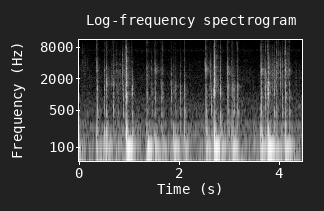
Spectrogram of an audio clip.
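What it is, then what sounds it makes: Mechanical keyboard typing. Fingertips type on a mechanical keyboard with an aluminium case and plastic keycaps. The keystrokes come in several quick bursts, each a sharp clack with a low thump that dies away almost at once.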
